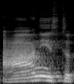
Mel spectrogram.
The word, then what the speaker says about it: honest: Our honest 다 H가 발음이 안 나잖아요.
